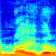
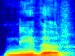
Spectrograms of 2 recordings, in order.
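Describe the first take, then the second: First: नाइदर with an "eye" vowel, nye-ther; local pronunciation. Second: नीदर with a long "ee", nee-ther; native English pronunciation. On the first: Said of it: "वहाँ पे नाइदर बोला जाता है". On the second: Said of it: "गोरे इसको बोलते हैं इस तरीके से". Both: Shown as a demonstration.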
